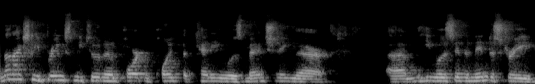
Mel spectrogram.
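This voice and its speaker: A fairly high-pitched, somewhat breathy man at a very fast pace, with ordinary pitch variation. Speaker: network marketing influencer. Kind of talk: motivational talk on online event. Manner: hesitant with fillers.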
